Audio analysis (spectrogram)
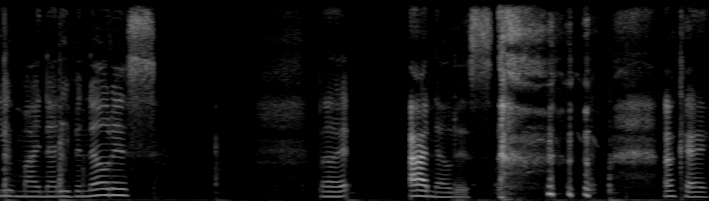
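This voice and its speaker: Her voice has a dark, mellow tone. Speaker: tarot reader. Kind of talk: tarot reading. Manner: slow to catch breath.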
